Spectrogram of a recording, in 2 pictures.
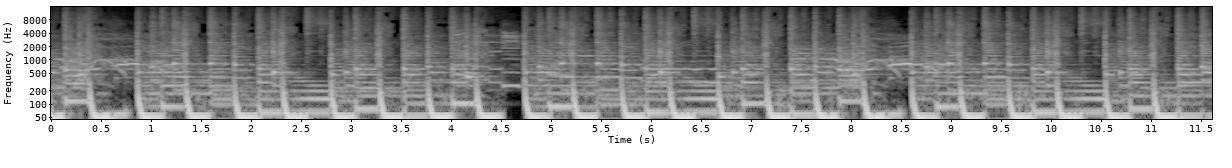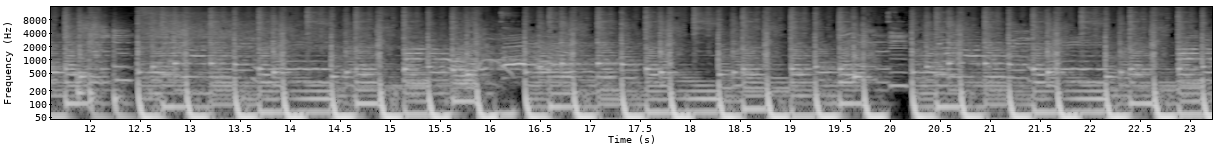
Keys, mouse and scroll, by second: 2.1 Tab, 2.9 middle click, 4.0 shift+middle click, 5.7 click, 6.1 click, 6.4 click, 7.0 click, 7.4 Tab, 8.4 click, 9.0 middle click, 11.1 l, 11.4 l, 12.2 click, 16.0 click, 16.7 shift+middle click, 17.5 click, 17.7 click, 17.8 click, 19.1 Tab, 21.5 middle click, 21.8 click.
